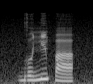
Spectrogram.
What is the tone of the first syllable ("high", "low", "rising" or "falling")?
low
